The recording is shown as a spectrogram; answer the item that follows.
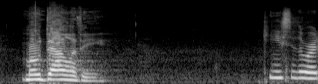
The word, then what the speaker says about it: modality: to music that is neither major nor minor modality am I pronouncing it correctly modality m o d a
